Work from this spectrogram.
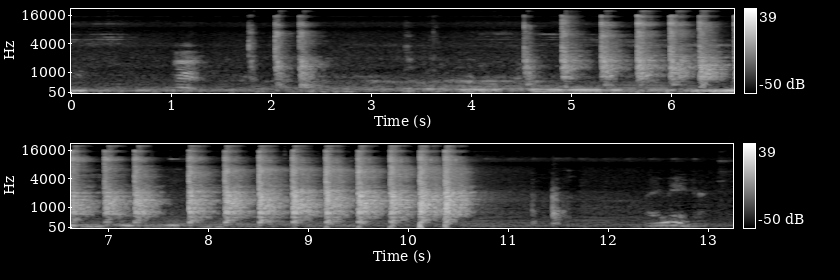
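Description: Nails are hammered into wood while a low-cost chicken coop is built, a fast run of sharp, ringing hammer blows landing close and loud in steady rhythm, with brief talk before and after.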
